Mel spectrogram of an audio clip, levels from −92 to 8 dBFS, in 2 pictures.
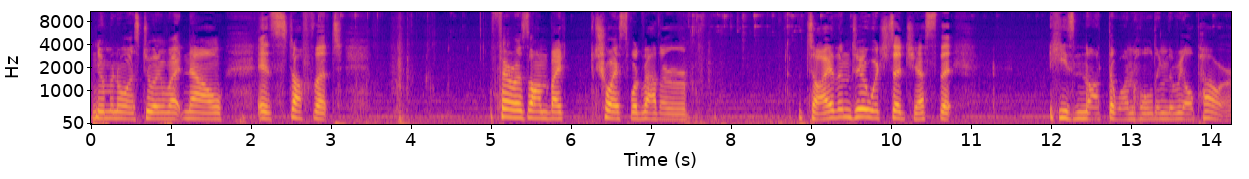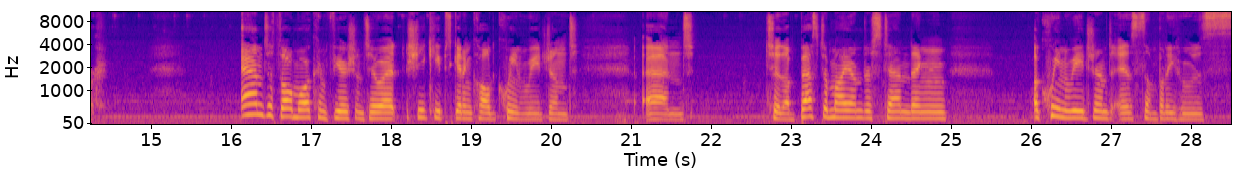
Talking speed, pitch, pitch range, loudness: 110 wpm, 175 Hz, 120-195 Hz, -18 LUFS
